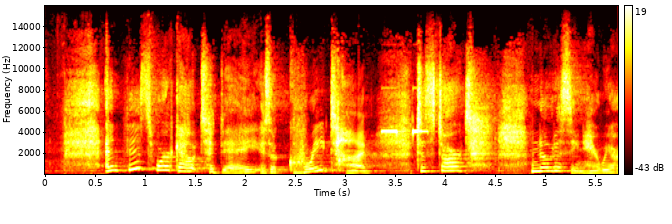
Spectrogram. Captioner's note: timer beeps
